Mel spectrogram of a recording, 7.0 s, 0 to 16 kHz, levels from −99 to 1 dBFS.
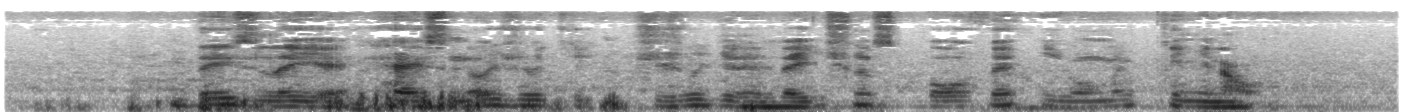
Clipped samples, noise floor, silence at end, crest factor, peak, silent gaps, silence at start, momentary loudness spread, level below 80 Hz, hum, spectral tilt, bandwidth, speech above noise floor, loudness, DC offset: under 0.1%; -45 dBFS; 0.4 s; 18 dB; -2 dBFS; none; 0.2 s; 13 LU; -36 dBFS; none; -4.5 dB/octave; 11.5 kHz; 25 dB; -20 LUFS; under 0.1%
